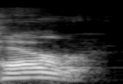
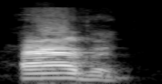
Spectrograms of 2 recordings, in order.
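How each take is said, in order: First: The r sounds are clearly pronounced. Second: The r sounds are dropped, Boston style. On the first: The speaker calls it wrong. "I can't say Harvard because that's not how you say it" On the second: The speaker calls it right. "You're in Boston"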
